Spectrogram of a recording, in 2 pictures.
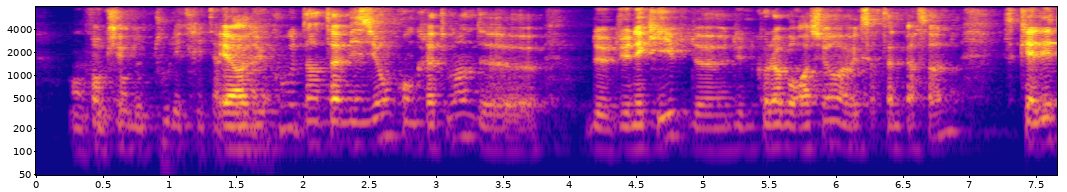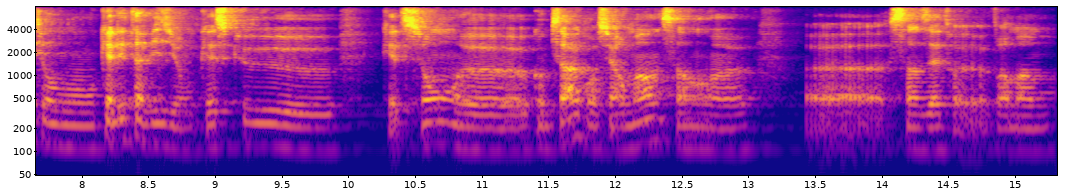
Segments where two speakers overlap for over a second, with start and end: none

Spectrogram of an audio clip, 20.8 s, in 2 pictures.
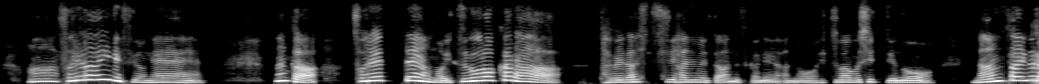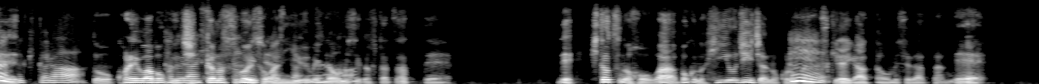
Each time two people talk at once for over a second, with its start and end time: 11.8-14.0

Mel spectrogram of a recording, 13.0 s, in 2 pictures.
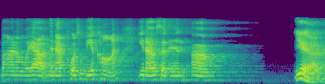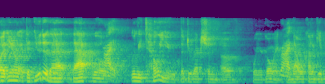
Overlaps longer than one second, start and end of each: none

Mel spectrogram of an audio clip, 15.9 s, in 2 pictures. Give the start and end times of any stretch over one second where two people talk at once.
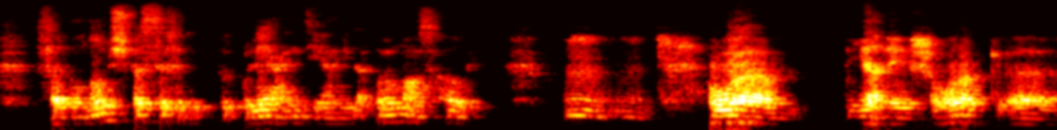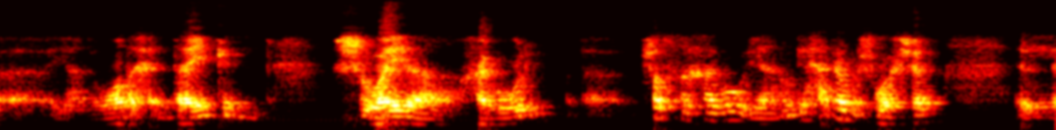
none

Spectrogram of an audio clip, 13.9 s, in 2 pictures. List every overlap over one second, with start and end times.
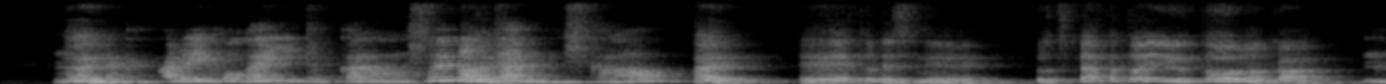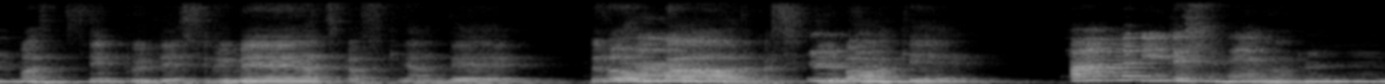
none

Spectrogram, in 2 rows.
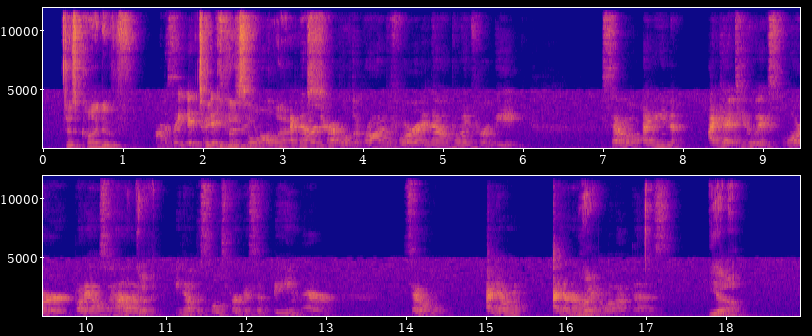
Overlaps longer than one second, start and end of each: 2.1-3.5

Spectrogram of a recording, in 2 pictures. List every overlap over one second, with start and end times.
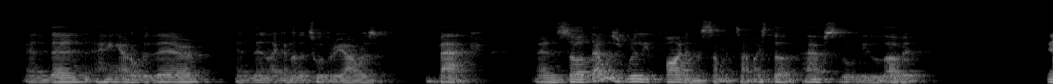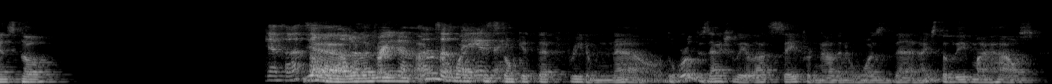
13.6-15.6

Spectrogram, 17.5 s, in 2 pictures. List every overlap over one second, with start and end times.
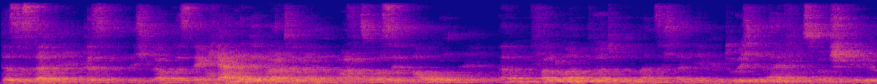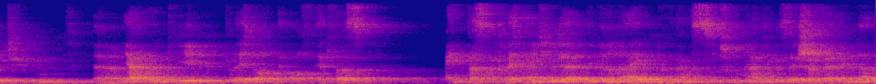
1.9-3.7

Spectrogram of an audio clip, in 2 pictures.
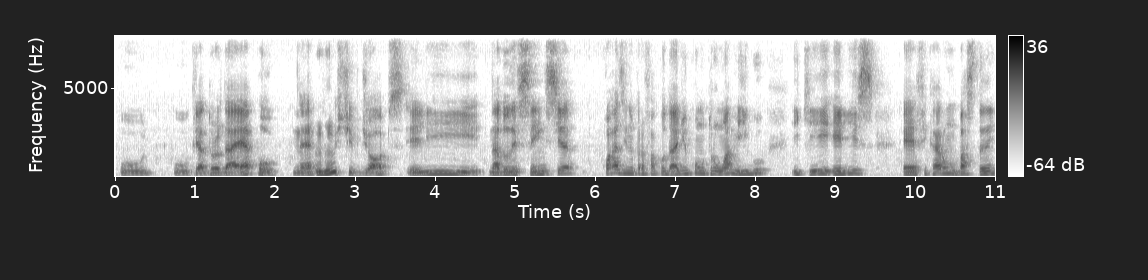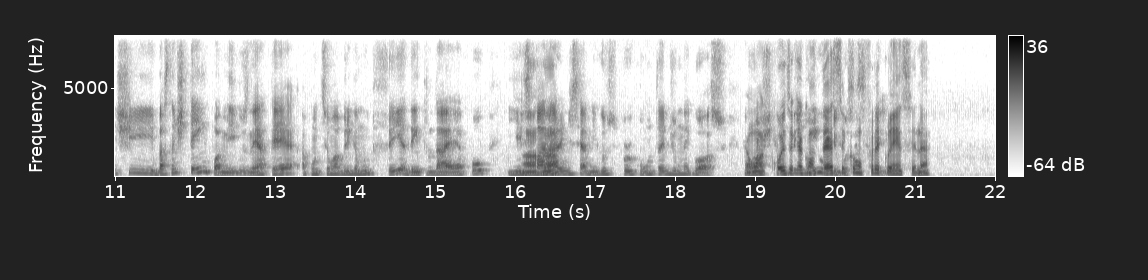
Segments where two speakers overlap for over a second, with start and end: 18.9-20.7

